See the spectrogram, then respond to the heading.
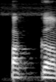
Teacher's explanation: जैसे दिल्ली में ला और ला के बीच कोई स्वर नहीं है, पक्का में का और का के बीच कोई स्वर नहीं है, तो ये हमारे हो गए द्वित्य वर्ण दोस्तों। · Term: द्वित्य व्यंजन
